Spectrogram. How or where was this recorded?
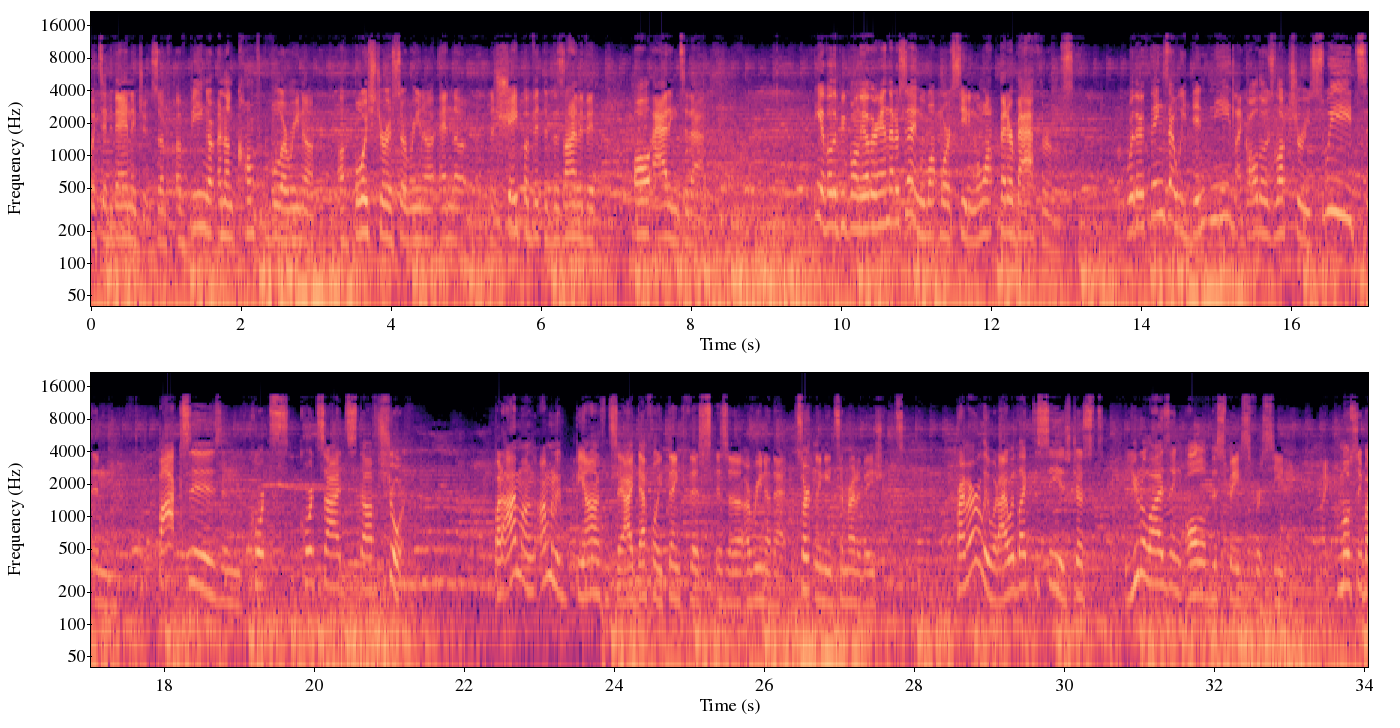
busy venue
